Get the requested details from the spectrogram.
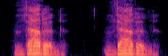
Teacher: When we combine ud with that, the T in that sounds like a D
